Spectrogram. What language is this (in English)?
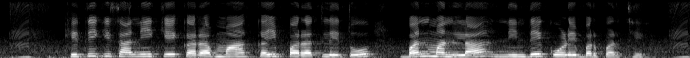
Chhattisgarhi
